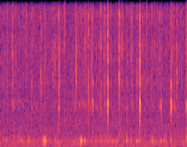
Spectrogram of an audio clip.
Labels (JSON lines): {"label": "ambient", "recorder": "HydroMoth"}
